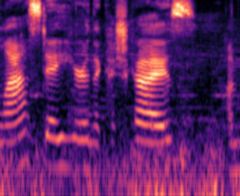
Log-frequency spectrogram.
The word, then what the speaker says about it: Cascais: It is our third and last day here in the Cascais.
